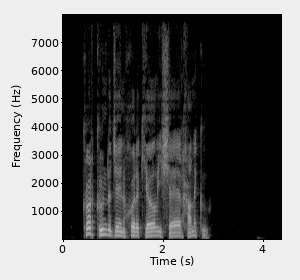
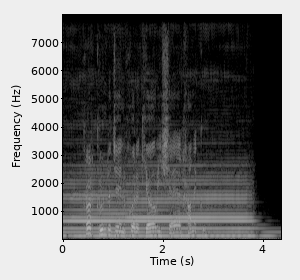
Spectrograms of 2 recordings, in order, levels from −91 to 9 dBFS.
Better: first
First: none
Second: background sound (Bowed string instrument); 3 dB above the speech

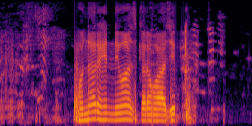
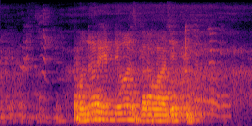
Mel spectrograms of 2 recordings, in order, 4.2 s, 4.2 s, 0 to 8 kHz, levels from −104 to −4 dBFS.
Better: first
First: none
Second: background sound (Breathing); 15 dB below the speech // room echo; dies away in 0.8 s

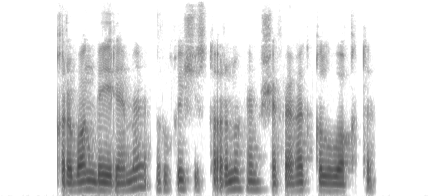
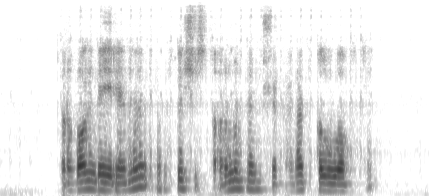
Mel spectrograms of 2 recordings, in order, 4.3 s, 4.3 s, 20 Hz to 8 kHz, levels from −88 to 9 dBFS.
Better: first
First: none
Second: noise reduction (neural mask model DeepFilterNet 3)

